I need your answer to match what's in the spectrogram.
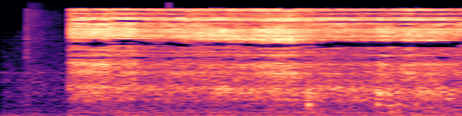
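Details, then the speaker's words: Car fuel tank cap being unscrewed: a sharp steady rush of hissing air, a puffing sound from trapped tank pressure caused by a faulty activated carbon canister solenoid valve. "When I was unscrewing the fuel tank cap just now, there is a puffing sound."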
